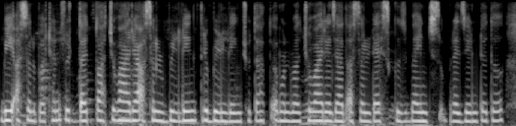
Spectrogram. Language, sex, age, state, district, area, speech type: Kashmiri, female, 18-30, Jammu and Kashmir, Baramulla, rural, spontaneous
